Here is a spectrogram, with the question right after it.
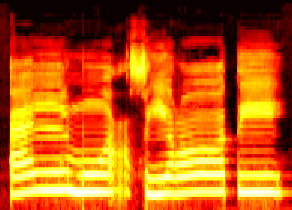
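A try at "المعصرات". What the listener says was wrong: Oke, apa yang membuat sod yang ini lebih kagok? Setelahnya huruf ro. Jadi harus siap-siap huruf ro, tapi sod harus tetap terjaga. Nah, akhirnya fokus ro-nya oke, sodnya terdampak. Ya, harus tetap tebal. Al-mu'asirati.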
